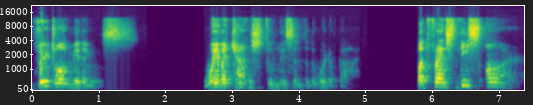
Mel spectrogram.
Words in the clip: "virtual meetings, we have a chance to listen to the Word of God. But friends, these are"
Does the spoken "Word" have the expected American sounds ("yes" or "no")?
yes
